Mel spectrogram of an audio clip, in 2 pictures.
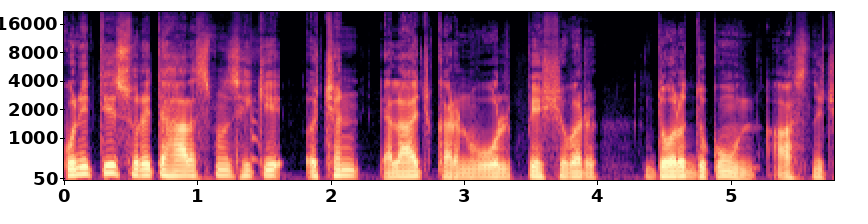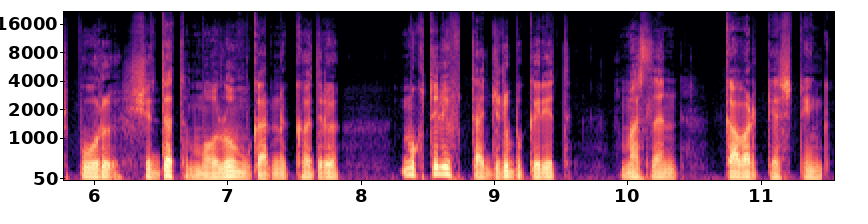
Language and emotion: Kashmiri, neutral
